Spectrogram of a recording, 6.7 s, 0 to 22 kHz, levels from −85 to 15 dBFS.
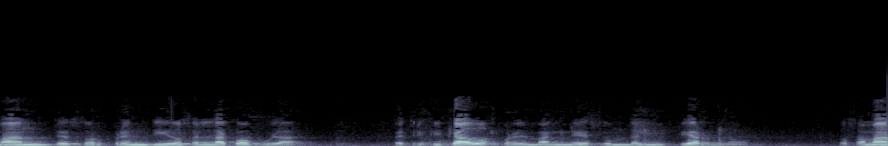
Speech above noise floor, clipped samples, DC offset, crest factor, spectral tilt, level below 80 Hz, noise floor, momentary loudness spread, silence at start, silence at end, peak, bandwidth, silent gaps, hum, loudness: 37 dB; under 0.1%; under 0.1%; 18 dB; -8.5 dB/octave; -68 dBFS; -55 dBFS; 15 LU; 0 s; 0 s; -2 dBFS; 4.9 kHz; none; none; -19 LUFS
